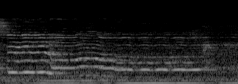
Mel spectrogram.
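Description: Recorded female singing voice played back during a phone live stream, carrying a slow melody of held notes that step and glide between pitches.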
